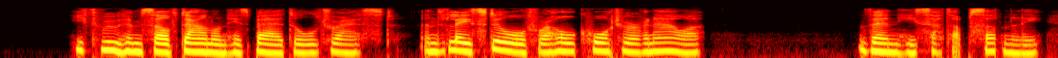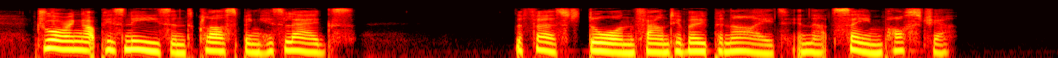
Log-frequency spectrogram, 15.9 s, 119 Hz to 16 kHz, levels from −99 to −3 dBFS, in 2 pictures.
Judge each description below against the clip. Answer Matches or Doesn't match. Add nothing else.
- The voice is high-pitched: Matches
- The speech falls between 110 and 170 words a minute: Matches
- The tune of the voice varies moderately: Doesn't match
